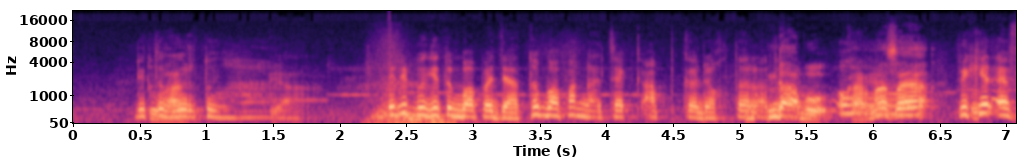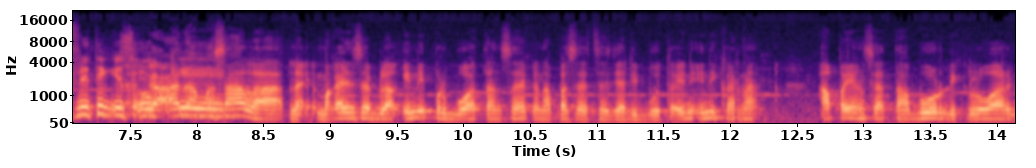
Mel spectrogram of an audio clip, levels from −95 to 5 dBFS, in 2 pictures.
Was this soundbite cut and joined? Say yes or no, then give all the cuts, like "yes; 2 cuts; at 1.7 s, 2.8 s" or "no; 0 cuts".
yes; 2 cuts; at 2.2 s, 8.6 s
